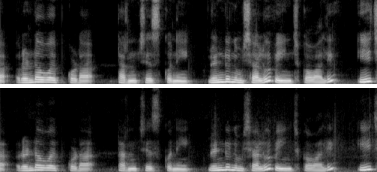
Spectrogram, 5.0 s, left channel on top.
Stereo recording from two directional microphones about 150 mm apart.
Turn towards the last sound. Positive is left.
turn(degrees=30)  # may be behind; listen again after turning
